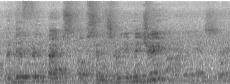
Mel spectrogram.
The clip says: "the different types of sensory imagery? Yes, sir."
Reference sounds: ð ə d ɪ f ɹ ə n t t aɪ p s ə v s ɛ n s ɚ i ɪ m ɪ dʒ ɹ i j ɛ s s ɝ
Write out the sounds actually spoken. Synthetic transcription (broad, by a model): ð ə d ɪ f ɹ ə n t t aɪ p s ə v s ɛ n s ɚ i ɪ m ɪ dʒ ɹ i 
